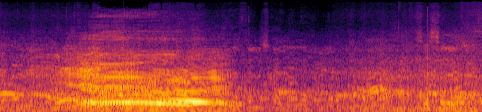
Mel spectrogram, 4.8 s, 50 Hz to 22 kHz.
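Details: Sahiwal bull calf at a cattle market in Chittagong, Bangladesh, on 22 March 2025, giving one long drawn-out moo that rises then falls, with people bargaining over prices in the background.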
